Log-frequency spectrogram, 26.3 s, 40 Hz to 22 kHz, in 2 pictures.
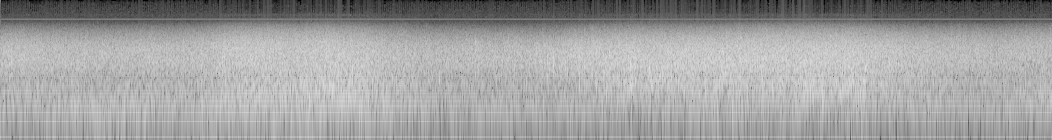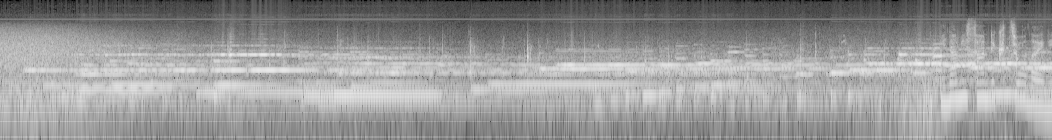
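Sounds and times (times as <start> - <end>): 
Pacific Ocean waves crashing between a split rock at a cape tip: 0.0 - 15.1
gentle melody: 13.4 - 26.2.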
